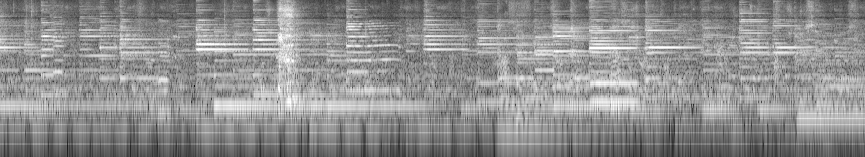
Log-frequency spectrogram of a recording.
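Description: Solo acoustic guitar playing an instrumental passage of picked notes and chords over a moving bass line, with one sharp hit about four seconds in, the loudest moment.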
